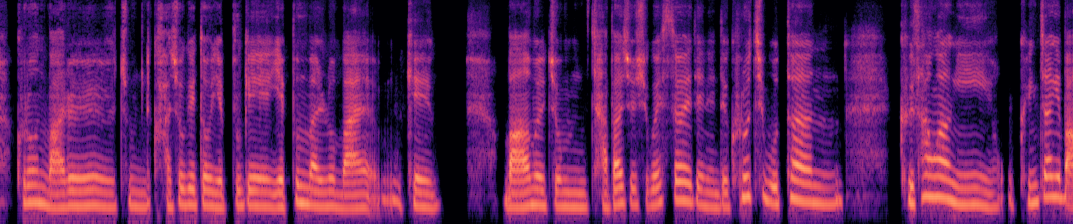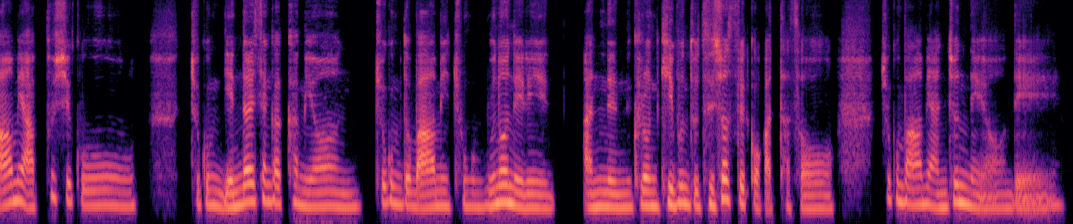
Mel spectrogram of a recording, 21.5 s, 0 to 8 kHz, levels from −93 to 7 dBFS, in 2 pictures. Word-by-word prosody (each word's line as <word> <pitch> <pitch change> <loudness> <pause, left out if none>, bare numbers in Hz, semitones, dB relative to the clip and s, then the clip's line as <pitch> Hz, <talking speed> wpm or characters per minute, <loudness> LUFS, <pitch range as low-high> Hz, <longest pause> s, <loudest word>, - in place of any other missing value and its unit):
그런 190 -1 0
말을 160 -1 +1
좀 160 -2 -5
가족이 170 +2 0
더 165 -1 +2
예쁘게 155 +1 0
예쁜 150 +5 +1
말로 155 -2 +2
말 140 0 +2 0.2
이렇게 160 -8 -1 0.7
마음을 160 - +5
좀 155 -2 -1
잡아 170 +4 +3
주시고 170 -2 +2
했어야 210 +3 +2
되는데 150 -5 -3
그렇지 245 - +1
못한 195 -2 +2 0.6
그 190 - +1
상황이 185 - +2
어 - - -11 0.2
굉장히 245 +6 +2
마음이 200 -1 +4
아프시고 165 - -2 0.5
쪼금 165 -3 -3
옛날 175 +7 +5
생각하면 155 -7 -3
쪼금 185 -2 -3
더 160 - 0
마음이 150 +2 +2
조금 150 0 -7
무너내리 155 -6 +1 0.3
앉는 145 -1 -1
그런 160 +1 +1
기분도 175 0 +1
드셨을 185 +4 +2
것 - - -4
같아서 135 -1 -5 0.5
쪼금 215 -2 -4
마음이 175 -2 0
안 145 -1 -3
좋네요. 145 -6 -1
네. 170 +3 -6
165 Hz, 275 characters per minute, -22 LUFS, 150-185 Hz, 0.7 s, 마음을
